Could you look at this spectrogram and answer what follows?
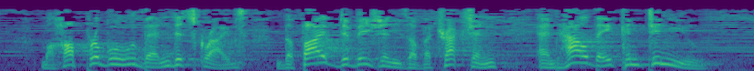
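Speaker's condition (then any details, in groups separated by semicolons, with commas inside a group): No condition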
